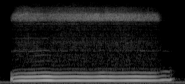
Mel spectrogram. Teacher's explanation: Just like the letter S, the letter Z sound can keep going, which means it's a continuous sound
